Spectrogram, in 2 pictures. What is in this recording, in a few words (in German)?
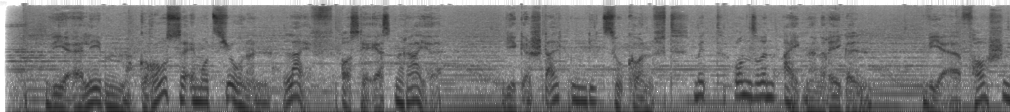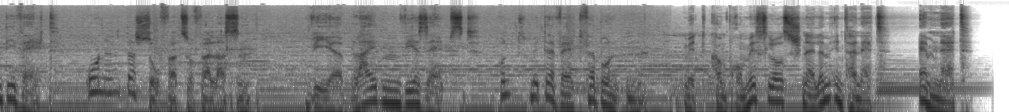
Spots OFF, maenner; M-Net; Kompromiss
